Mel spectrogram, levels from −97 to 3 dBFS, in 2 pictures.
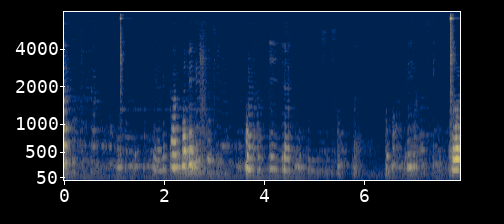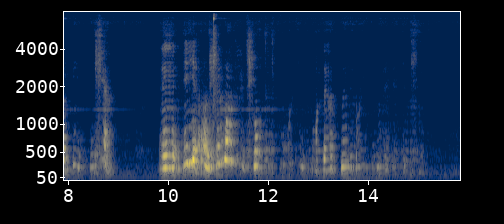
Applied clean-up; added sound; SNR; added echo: neural mask model DeepFilterNet 3.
